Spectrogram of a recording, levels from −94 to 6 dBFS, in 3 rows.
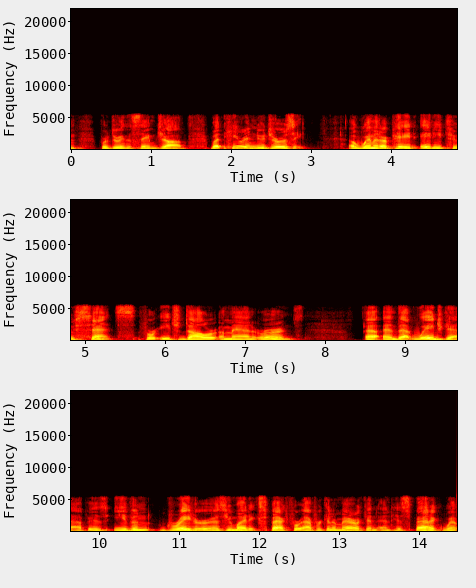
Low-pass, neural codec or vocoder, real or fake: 5.4 kHz; none; real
